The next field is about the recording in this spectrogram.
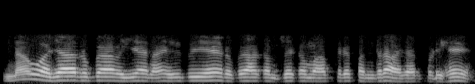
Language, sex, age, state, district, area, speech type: Hindi, male, 30-45, Uttar Pradesh, Sitapur, rural, conversation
